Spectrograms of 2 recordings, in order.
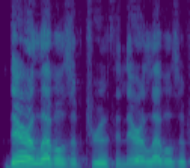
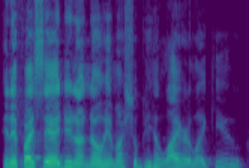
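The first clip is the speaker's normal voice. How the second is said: raised, declaiming Bible reading; scripture reading; 3 semitones higher, 4 dB louder than usual. Acted. Pastor reading John aloud to the church, declaiming. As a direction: proclaim the text to the congregation.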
